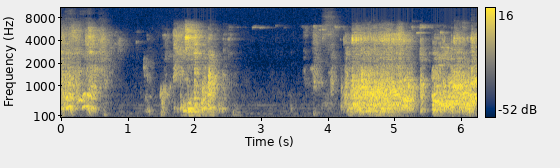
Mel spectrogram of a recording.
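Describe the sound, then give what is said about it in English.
A dog growls and snarls in harsh, rough, loud bursts, easing briefly in the middle before a long, sustained stretch of intense snarling. “hey, this dog is just growling.”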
